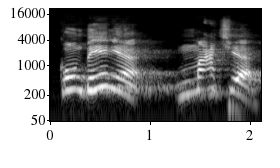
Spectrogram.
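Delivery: high, drawn-out crowd cry. Retold or imitated. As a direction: call for her death, slowly and loud. Accusers demanding her death.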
